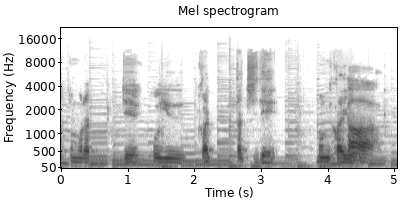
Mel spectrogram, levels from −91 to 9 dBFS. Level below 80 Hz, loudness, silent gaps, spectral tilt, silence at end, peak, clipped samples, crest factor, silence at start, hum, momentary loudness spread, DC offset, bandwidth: -52 dBFS; -23 LUFS; none; -6 dB/octave; 0 s; -4 dBFS; under 0.1%; 20 dB; 0 s; none; 15 LU; under 0.1%; 11.5 kHz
